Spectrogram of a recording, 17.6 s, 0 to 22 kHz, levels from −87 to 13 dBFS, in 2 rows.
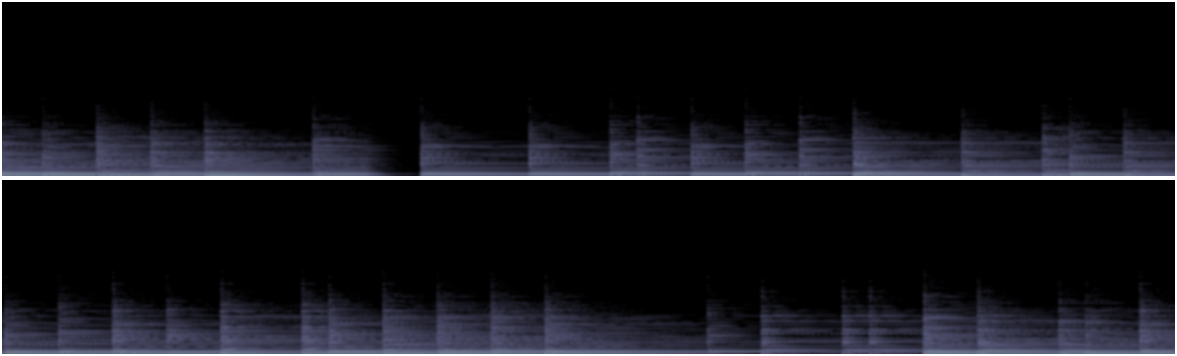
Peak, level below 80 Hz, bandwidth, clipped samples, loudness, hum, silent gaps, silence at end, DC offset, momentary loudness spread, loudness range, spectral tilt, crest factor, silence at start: -24 dBFS; -62 dBFS; 9.6 kHz; under 0.1%; -38 LUFS; none; none; 0 s; under 0.1%; 7 LU; 3 LU; -6 dB/octave; 14 dB; 0 s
